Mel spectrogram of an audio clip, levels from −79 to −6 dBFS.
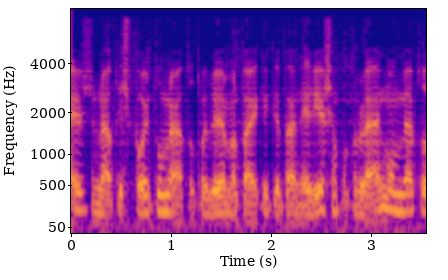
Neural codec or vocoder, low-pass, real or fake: autoencoder, 22.05 kHz, a latent of 192 numbers a frame, VITS, trained on many speakers; 7.2 kHz; fake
